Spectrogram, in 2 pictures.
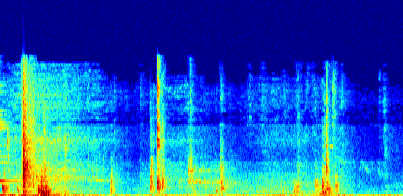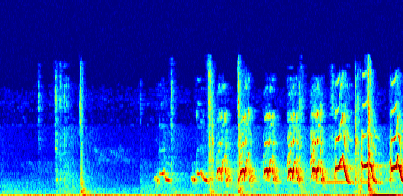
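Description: Scattered light clicks and taps from test-meter leads being handled, then from about five and a half seconds in a bird calling in rapid, repeated short chirps, about four a second.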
